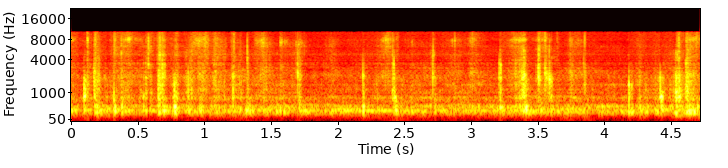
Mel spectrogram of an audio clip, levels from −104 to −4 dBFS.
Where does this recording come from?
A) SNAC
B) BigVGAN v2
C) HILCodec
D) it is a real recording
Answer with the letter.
A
